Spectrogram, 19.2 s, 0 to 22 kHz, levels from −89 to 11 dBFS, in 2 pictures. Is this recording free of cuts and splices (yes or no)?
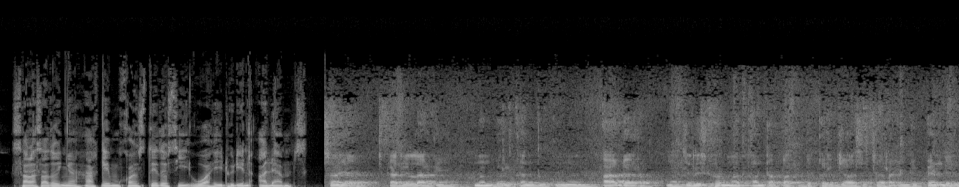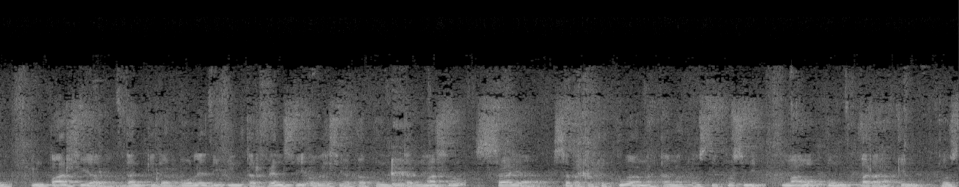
yes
